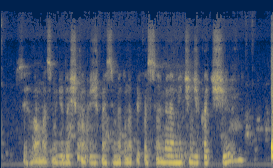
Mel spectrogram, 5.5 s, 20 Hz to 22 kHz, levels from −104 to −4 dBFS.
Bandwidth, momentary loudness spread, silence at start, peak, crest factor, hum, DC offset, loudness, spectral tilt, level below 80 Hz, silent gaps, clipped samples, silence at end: 15 kHz; 11 LU; 0.4 s; -4 dBFS; 26 dB; none; under 0.1%; -29 LUFS; -5.5 dB/octave; -62 dBFS; none; under 0.1%; 0 s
